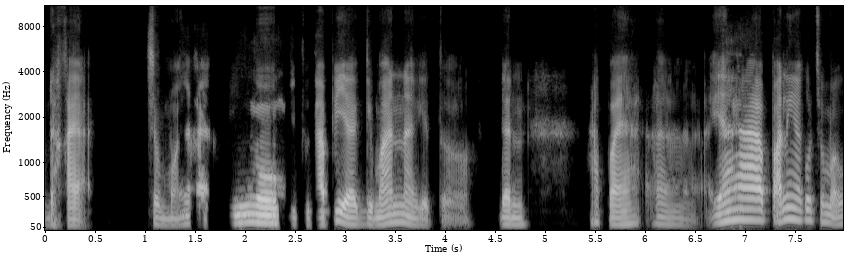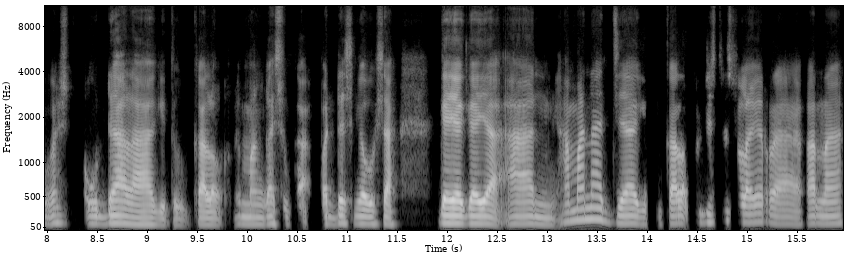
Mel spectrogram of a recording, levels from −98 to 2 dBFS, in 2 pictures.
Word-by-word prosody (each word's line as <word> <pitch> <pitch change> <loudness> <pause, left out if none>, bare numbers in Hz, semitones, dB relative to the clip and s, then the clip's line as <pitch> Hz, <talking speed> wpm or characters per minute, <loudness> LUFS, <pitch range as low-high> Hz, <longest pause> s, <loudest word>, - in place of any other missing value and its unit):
udah - - -4
kayak 85 -2 +2 0.7
semuanya 90 +1 -6
kayak - - -3 0.2
bingung 115 -1 +4
gitu, 95 - -17
tapi 95 +10 0
ya - - +5 0.2
gimana 110 +6 0 0.2
gitu. - - -11 0.6
Dan, 95 -1 -1 0.8
apa 95 - -4
ya, 95 - -3 0.2
eee, 90 - -11
ya - - +3 0.5
paling 170 +1 +2
aku 155 0 -4
cuma, 125 -2 -4 0.2
"Wes 110 0 -5 0.3
udahlah 105 -2 +4
gitu, 90 - -7 0.2
kalau 90 -1 +3 0.2
memang 100 -1 -3
nggak 105 - -1
suka - - -8 0.2
pedes 105 +1 -1
nggak 105 -1 +3
usah 100 -1 +1 0.5
gaya-gayaan, 105 -1 +5 0.3
aman 155 +5 0
aja 120 -4 -3 0.2
gitu 95 - -11
kalau 105 +1 +4
pedes 120 0 -9
itu 145 - -17
selera, 120 -3 0 0.3
karena 105 0 +1
105 Hz, 140 wpm, -26 LUFS, 95-115 Hz, 0.8 s, ya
